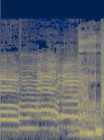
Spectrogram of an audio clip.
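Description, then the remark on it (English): A voice imitates a goat's bleat in a rehearsal of an eighth-grade "Throat Goat" act: one loud, continuous, wavering cry that holds for about two seconds, shifts pitch partway through and cuts off sharply. No other sounds or talk. “Oh, no, they're doing Throat Goat tonight.”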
